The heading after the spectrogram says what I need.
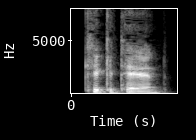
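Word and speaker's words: Kecoughtan: Um, there kickotan. Kickotan. Thank you, Will, for that pronunciation.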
